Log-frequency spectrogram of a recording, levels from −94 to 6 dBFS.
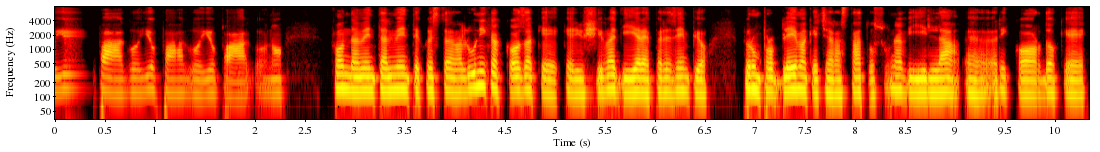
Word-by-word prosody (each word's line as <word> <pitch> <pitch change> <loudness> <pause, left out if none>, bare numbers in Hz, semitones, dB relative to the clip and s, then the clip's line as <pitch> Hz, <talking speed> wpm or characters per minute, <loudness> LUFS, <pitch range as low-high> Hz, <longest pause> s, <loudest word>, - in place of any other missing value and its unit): io 140 +2 -5 0.3
pago, 125 -2 -2
io 135 +2 -8
pago, 120 -2 -7
io 120 +1 -7
pago", 105 -3 -4
no, 120 0 -7 0.5
fondamentalmente 135 -1 +2
questa 135 0 -1
era 125 -1 +2
l'unica 150 +2 +2
cosa 135 +2 +2
che 120 -4 -3
che 130 - -4
riusciva 120 +3 0
a - - +4
dire. 125 -1 +3
Per 125 0 -2
esempio, 125 -2 0 0.3
per 145 - +2
un 140 - +4
problema 135 +2 +4
che 115 - -2
c'era 120 -1 0
stato 120 -1 -2
su 120 - -13
una 140 - 0
villa, 120 0 +2
ehm, 120 -1 -2
ricordo 115 -2 0
che 115 -1 -2
125 Hz, 180 wpm, -25 LUFS, 120-135 Hz, 0.5 s, a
